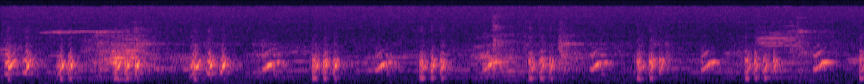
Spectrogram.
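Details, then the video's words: Unusual calling of a white-breasted waterhen: rapid, uneven series of throaty croaks mixed with short upward-sliding nasal notes, roughly two per second. "Ruak ruak bersuara aneh"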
